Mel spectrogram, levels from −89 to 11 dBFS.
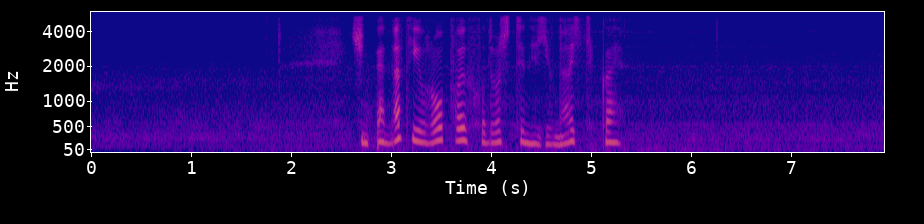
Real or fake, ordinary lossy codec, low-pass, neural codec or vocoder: fake; MP3, 48 kbps; 5.4 kHz; codec, 16 kHz, 0.8 kbps, ZipCodec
